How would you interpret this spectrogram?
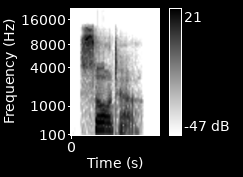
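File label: "sauté", Indian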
